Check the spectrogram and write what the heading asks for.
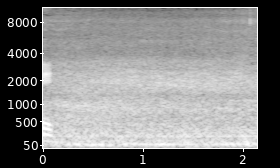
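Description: Steady low rumble of street traffic in the background, with no distinct events.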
